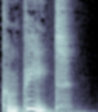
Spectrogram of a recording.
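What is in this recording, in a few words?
"compete", British English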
